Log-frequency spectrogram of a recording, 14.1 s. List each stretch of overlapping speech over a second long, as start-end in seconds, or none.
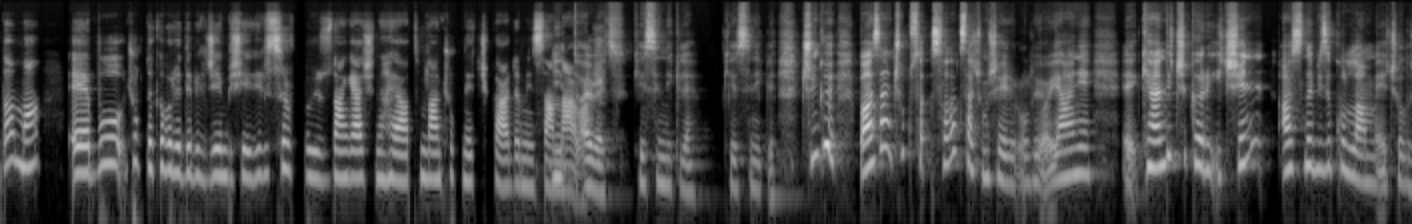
none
